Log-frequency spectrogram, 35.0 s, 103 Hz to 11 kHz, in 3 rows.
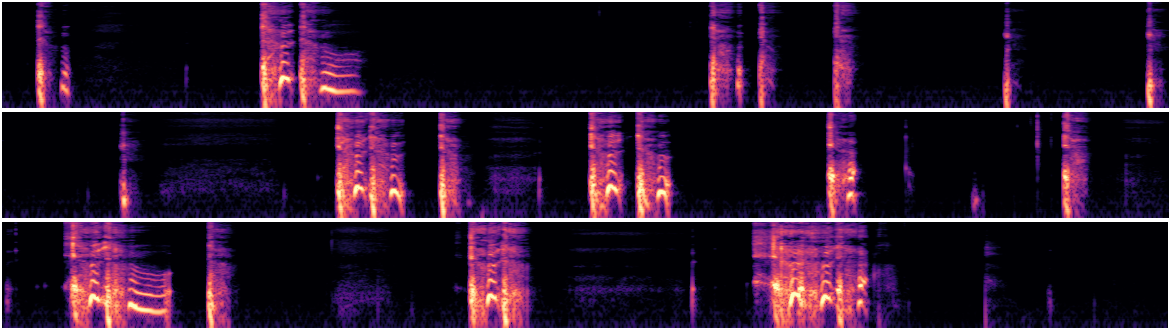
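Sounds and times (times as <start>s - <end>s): person coughing: 0.4s - 0.7s, 2.6s - 3.6s, 7.1s - 7.8s, 15.0s - 16.4s, 17.6s - 18.4s, 22.3s - 22.6s, 24.0s - 25.7s, 28.0s - 28.7s, 30.9s - 32.2s.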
